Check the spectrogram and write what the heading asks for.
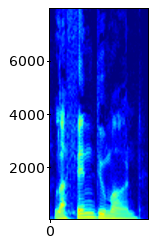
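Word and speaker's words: La Fin du Monde: Obviously, we've had the, if you've listened or you recall, longtime listeners, we did have, help me out with the pronunciation on this. Fin de Dumont. – La Fin Dumont.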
